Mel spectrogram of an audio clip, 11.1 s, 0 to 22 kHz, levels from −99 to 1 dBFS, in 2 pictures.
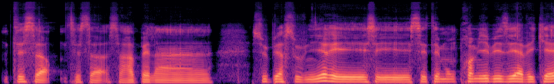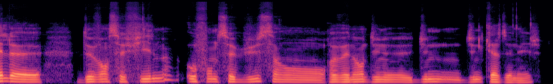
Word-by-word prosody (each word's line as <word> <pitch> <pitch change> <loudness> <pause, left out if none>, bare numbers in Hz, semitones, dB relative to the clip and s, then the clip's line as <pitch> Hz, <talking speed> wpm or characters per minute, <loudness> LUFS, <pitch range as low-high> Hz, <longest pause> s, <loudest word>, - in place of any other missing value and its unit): C'est 120 - +2
ça 105 -4 +2 0.2
c'est 100 - -6
ça. 95 -2 -2
Ça 100 -1 -6
rappelle 100 +1 0
un 95 -1 -2 0.4
super 125 -2 0
souvenir 120 +6 +3
et 115 -3 +6
c'est 105 -1 +2
c'était 115 +3 0
mon 120 0 -3
1er 130 +2 +2
baiser 130 0 +4
avec 115 -1 +3
elle, 135 +3 +5
heu, 110 -4 +3 0.4
devant 115 +3 -2
ce 120 0 -3
film, 130 - -4
au 125 -2 0
fond 125 +1 -7
de - - -6
ce 120 - -1
bus, 115 +5 -5
en 105 -3 -4
revenant 110 +3 -1
d'une 110 -1 -4
d'une 110 0 -5
d'une 110 +3 -7
classe 105 -2 0
de 100 - -5
neige. 95 0 -8
110 Hz, 185 wpm, -25 LUFS, 105-120 Hz, 0.4 s, et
